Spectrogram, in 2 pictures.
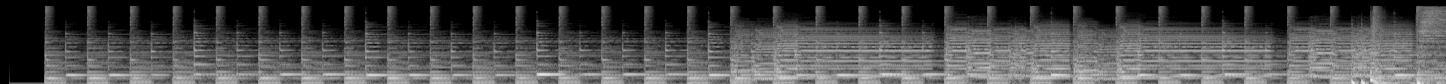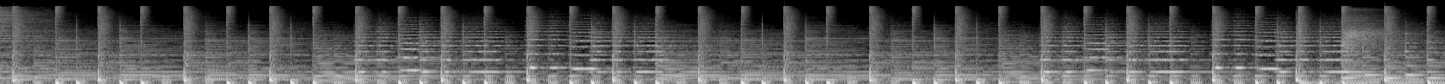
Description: backing

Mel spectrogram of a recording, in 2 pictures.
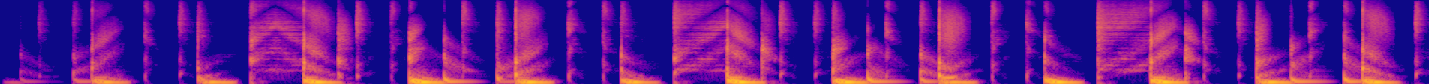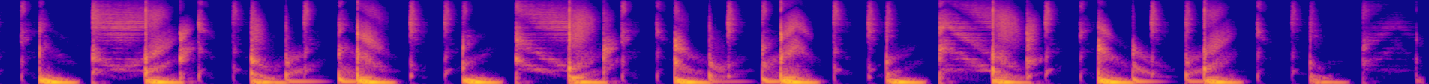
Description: drums phaser

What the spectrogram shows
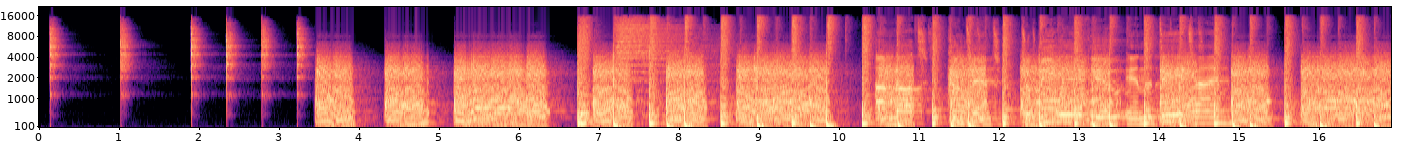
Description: bass backing

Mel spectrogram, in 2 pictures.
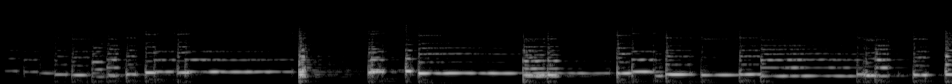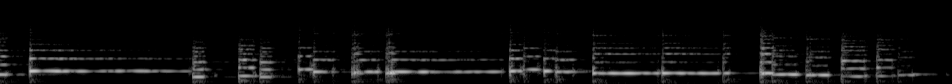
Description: electric piano chorus

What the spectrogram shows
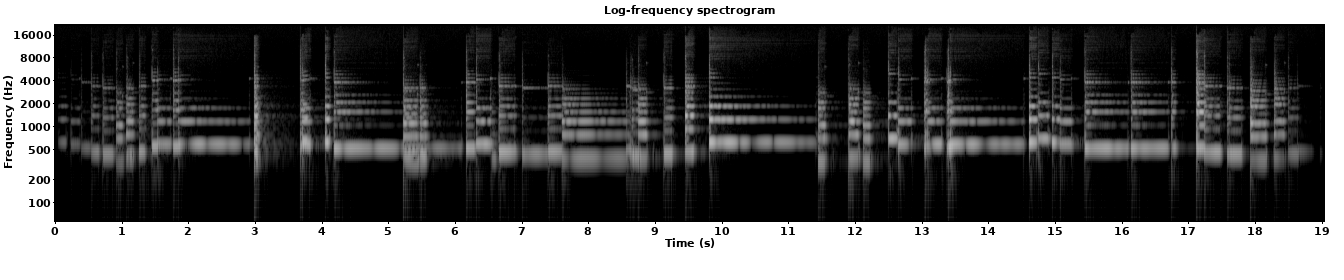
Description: electric piano dry

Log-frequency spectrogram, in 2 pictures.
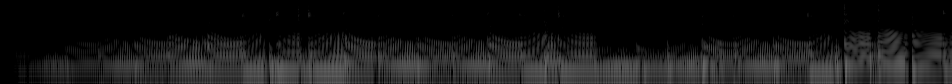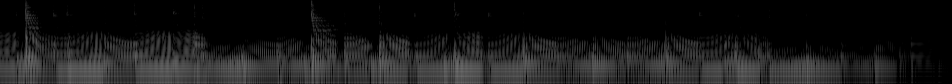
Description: bass chorus

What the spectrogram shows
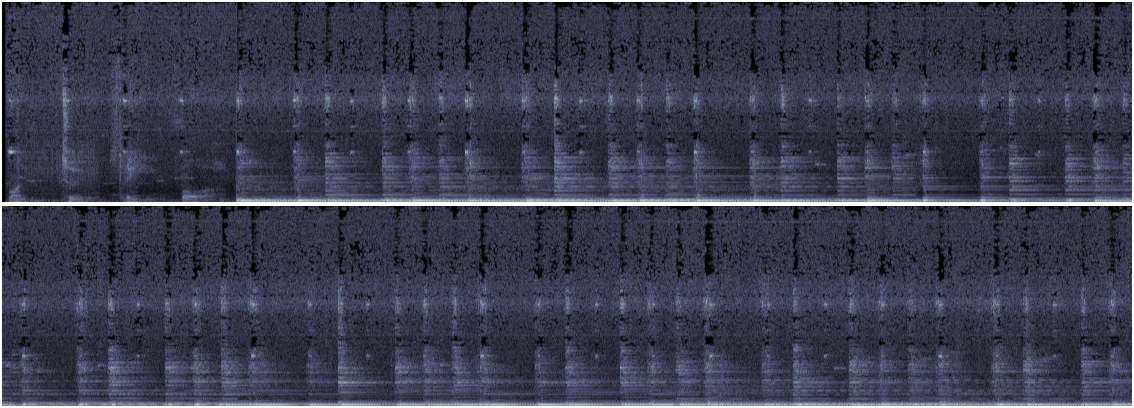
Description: guitar backing track

